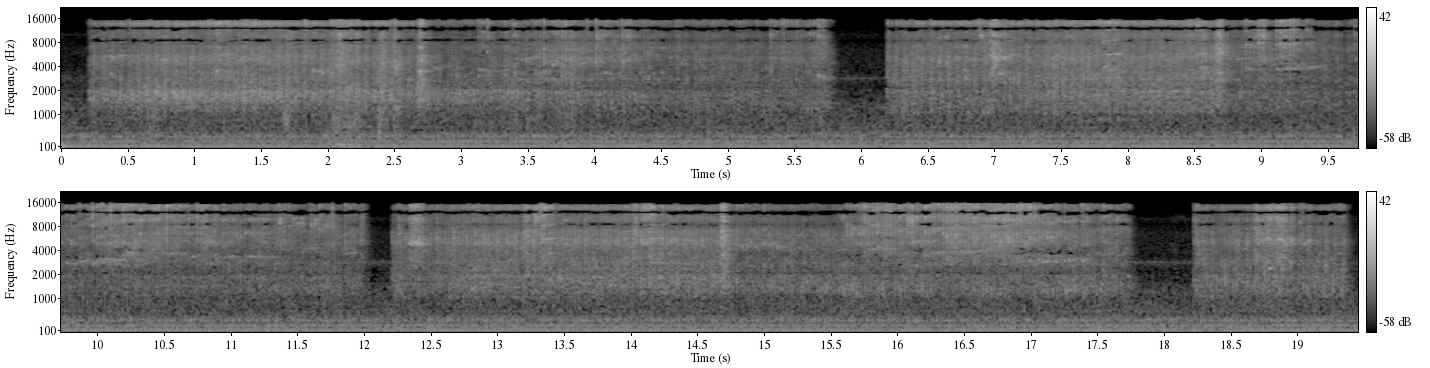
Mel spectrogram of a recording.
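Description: Small DC motors of a homemade robot vacuum car running steadily: the wheel drive motors and the suction fan motor give a constant low hum with a hiss above it, and a light click about two seconds in.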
